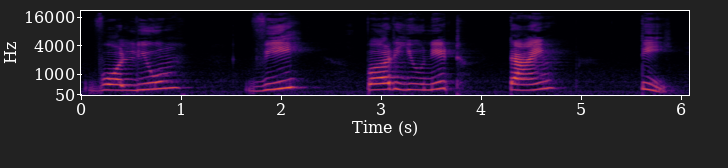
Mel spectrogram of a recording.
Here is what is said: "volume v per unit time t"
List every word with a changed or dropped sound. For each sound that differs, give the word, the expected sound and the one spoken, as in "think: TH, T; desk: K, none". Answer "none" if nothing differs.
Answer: none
